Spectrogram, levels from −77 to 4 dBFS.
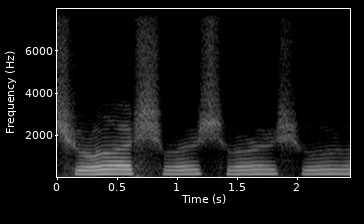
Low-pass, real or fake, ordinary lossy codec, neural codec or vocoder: none; fake; none; codec, 16 kHz, 0.5 kbps, FunCodec, trained on LibriTTS, 25 frames a second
